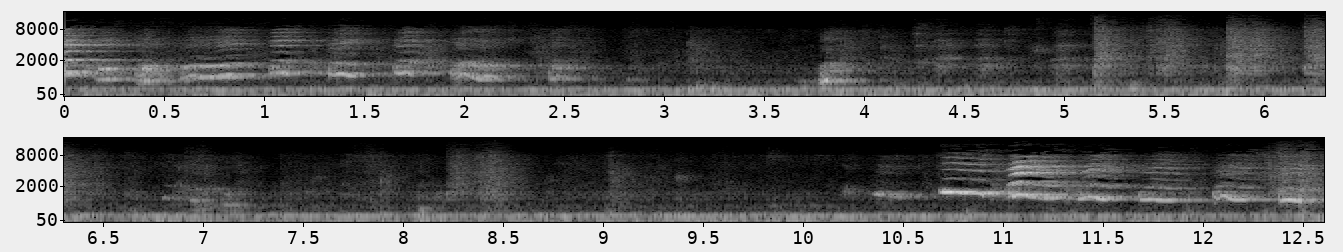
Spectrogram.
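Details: Six Labrador Retriever puppies of Sadie's litter playing together in their puppy play room, giving high whining yelps and squeaky yips in short bursts, with scattered clicks and scuffling and a steady low hum beneath.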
